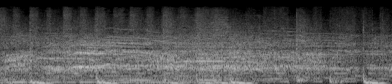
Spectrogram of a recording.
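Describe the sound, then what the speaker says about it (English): Crowd at a 2014 NA LCS League of Legends esports arena match between CLG and COL, a loud, sustained roar of cheering, whooping and shouting throughout, dense and continuous. "Crowd in a very jovial mood here for the CLG."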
